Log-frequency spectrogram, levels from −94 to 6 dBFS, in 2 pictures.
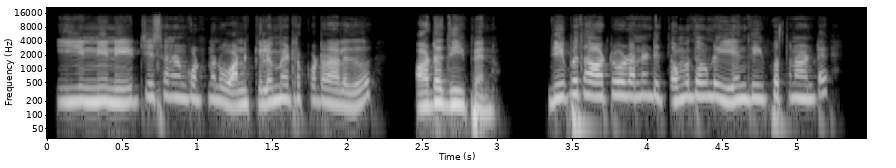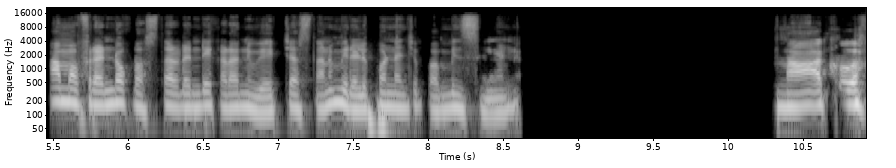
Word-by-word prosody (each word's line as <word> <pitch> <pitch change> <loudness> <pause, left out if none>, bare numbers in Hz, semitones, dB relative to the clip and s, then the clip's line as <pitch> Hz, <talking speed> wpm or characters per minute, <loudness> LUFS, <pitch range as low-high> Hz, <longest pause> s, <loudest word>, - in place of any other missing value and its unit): ఈ - - +1 0.2
నేనేటి 190 -1 +3
చేశానుకుంటున్నరు 225 -5 -4
1 170 +2 0
కిలోమీటర్ 215 +5 0
కూడా 200 -3 -3
రాలేదు. 160 0 -2 0.4
ఆటో 185 +4 +6
దిగిపాను. 125 -8 +2 0.4
దిగిపోతే 265 +4 +1
ఆటో 250 +2 0
వాడన్నాడు 255 -1 -1
"తమ్ముడు 225 +5 -1
తమ్ముడు 250 -1 0
ఏం 220 - +2
దిగిపోతున్నావు" 230 0 -2
అంటే 290 - -6 0.3
ఆ! - - +7
మా 185 - +4
ఫ్రెండ్ 165 +3 +4
ఒకడు 155 -4 -5
వస్తాడండి. 145 +1 -2
ఇక్కడ 145 -1 -4
నేను 135 - 0
వెయిట్ 120 - -5
చేస్తాను. 135 +5 -2
మీరు 160 - +2
వెళ్ళిపొండని 140 +1 -1
చెప్పి 155 - -13
పంపించాసానాన్ని. 130 0 -2 1.8
నాకు 160 +3 +5
175 Hz, 170 wpm, -24 LUFS, 145-225 Hz, 1.8 s, ఆ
